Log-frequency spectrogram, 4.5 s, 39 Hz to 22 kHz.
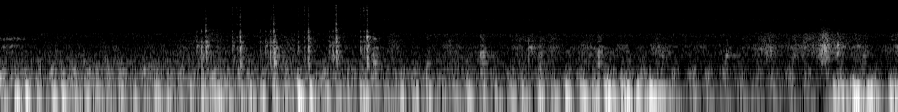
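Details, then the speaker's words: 1989 42-inch Hunter original ceiling fan coasting down after running on high with slight wobble; soft rhythmic brushing pulses once per turn as it slows, something still lightly rubbing. "you hear that that's it still rubbing just slightly so need some work but luckily nothing too hard that I can't fix"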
